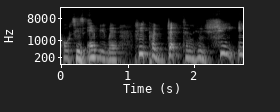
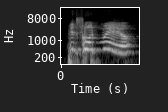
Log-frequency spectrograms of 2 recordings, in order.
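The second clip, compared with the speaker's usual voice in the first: much higher and louder, almost shrieking; emphatic high shout; 13 semitones higher, 10 dB louder than usual. Real, not acted. Reader shouting at the energy, high and loud. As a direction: declare it like it's beyond doubt. Insisting on a tarot point.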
